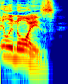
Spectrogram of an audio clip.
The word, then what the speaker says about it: Illinois: Do you say, I call it Illinois.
